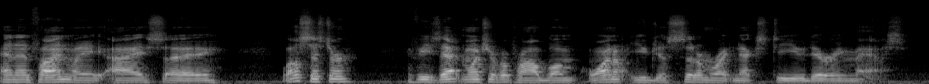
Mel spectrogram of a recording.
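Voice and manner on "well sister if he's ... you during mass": ordinary talk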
